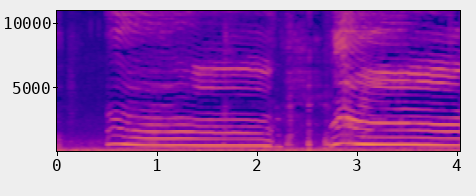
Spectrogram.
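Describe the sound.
A person imitates a dog howling with two long, drawn-out tones, each swelling up then holding steady. The voice is loud, with a short break between the howls and no talking.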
